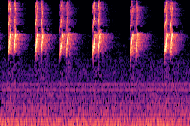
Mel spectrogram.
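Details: Cucak kinoi song for tutoring songbirds and therapy: six high, buzzy double chirps, evenly spaced about half a second apart, over faint background hum.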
